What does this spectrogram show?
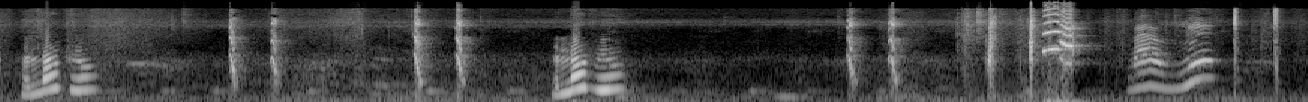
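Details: Two pet talking parrots give sparse, sharp clicks and taps mixed with a few quick wavering word-like phrases, including a buzzy rising burst near the end, in a quiet room.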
